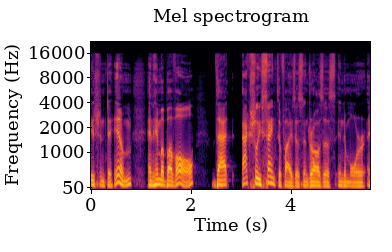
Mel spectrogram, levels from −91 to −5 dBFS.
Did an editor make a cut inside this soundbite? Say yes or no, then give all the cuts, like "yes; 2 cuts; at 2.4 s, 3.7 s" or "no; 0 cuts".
no; 0 cuts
